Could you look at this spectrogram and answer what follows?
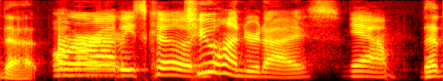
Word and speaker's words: Hammurabi: Careful, you gotta careful how we pronounce it because I almost said Harambe. Actually, when I said it, I was like, am I saying the gorilla's name? I'm glad you said it. No, it's Hammurabi.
